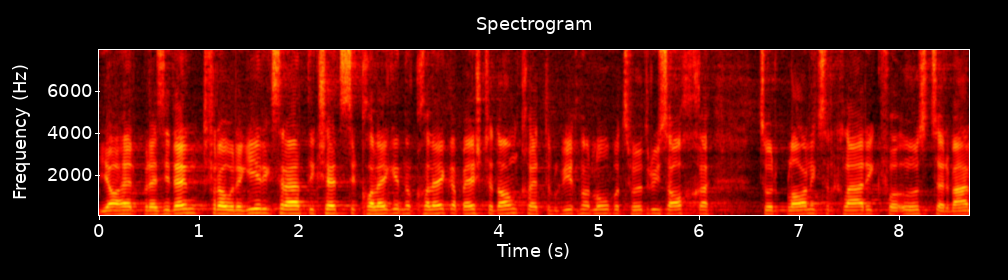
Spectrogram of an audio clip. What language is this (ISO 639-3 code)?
gsw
